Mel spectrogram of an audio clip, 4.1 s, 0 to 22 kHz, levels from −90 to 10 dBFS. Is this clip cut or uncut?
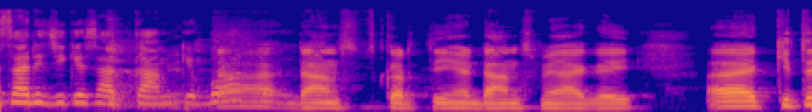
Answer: cut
